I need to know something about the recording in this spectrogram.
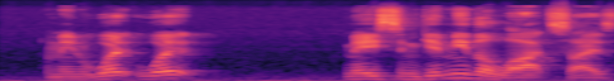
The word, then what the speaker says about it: Masan: Okay, so just say Mason. Okay, well, why don't you just say that, Mason? Oh, I guess that is Mason. M-A-S-A-N, Mason, with an A.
